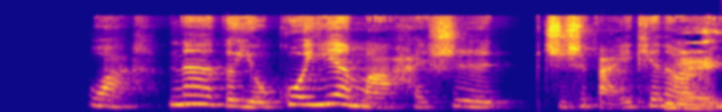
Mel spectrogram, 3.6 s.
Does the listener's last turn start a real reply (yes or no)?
yes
